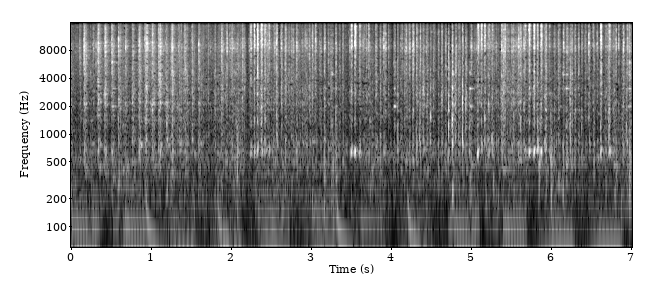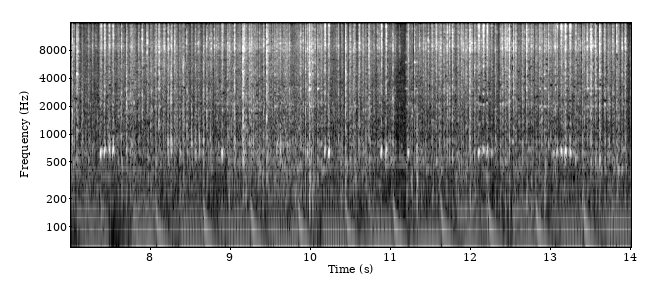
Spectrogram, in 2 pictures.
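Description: Wire whisk beating eggs and sugar in a glass bowl, a fast, steady clicking and scraping of metal wires against glass as the mixture is whisked until pale, over background music with a steady bass line.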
